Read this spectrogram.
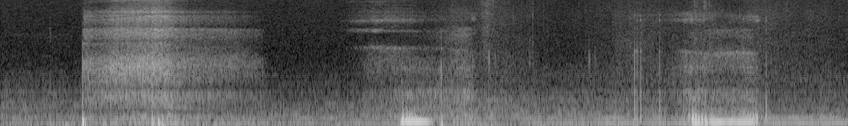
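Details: Simulated ASMR role-play of falling asleep next to a boyfriend: acted light snoring, two soft low rumbling snores a few seconds apart with quiet rustling, in a small room.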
